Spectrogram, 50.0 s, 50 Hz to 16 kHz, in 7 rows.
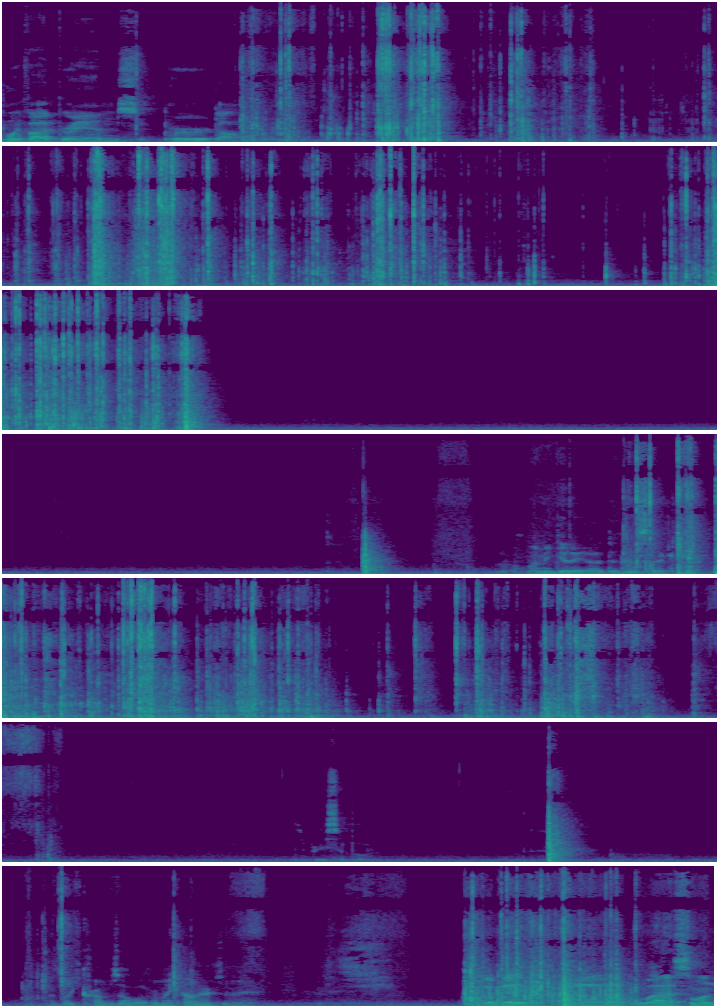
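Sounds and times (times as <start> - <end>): plastic pouch crinkling: 2.3 - 16.4, 27.0 - 35.1, 47.5 - 49.8.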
